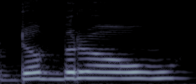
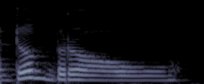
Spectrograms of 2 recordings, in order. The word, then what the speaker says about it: dobrou: Takže třeba ve slově naschledanou nebo dobrou noc. Abyste neříkali naschledano, ale naschledanou. Abyste neříkali dobro, ale dobrou.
